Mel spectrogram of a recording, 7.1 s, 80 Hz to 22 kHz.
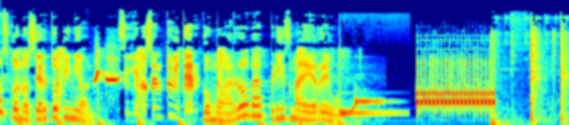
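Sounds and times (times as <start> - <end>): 
speech: 0.1 - 4.5
telephone bell ringing: 5.2 - 6.2.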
